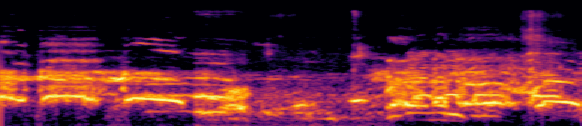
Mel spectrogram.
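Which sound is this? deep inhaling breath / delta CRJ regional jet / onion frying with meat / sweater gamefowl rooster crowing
sweater gamefowl rooster crowing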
